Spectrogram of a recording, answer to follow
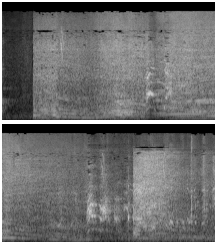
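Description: Small motorcycle engine revving as it rides close past, its pitch rising, holding, then dropping away after about five seconds. Near the end comes a short burst of hiss.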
